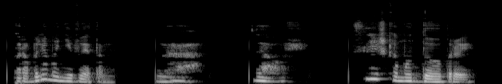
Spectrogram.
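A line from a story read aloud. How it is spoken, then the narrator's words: Whisper. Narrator (Russian): прошептала Фелли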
